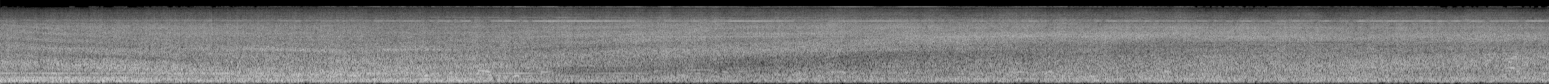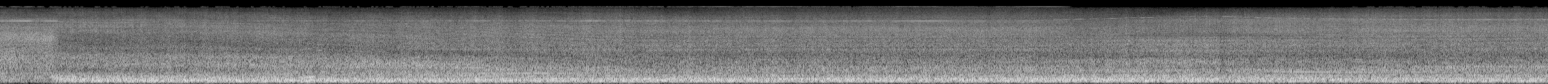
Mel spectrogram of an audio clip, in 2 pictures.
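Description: Turbine engine of a recreated Green Monster front-engine jet dragster running while the car sits at the line: a loud, steady jet roar with a thin high whine. The balance of the sound shifts abruptly about halfway through.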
